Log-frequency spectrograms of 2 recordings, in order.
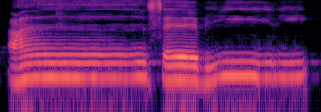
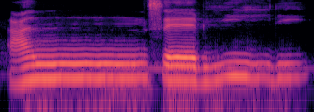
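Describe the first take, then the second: First: The tongue pulls away, sounding like a long vowel. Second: The tongue closes fully, giving a clear nasal n. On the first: "trop éloigner la langue du palais supérieur" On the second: "toucher le palais supérieur avec le bout de la langue"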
